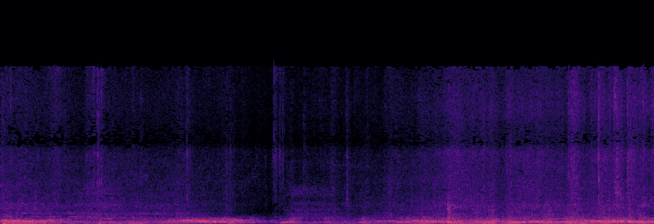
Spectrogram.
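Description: Black double-crested pigeons cooing: repeated low coos come in bouts near the start, about two seconds in, and again from about four seconds on, with calls overlapping at times.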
